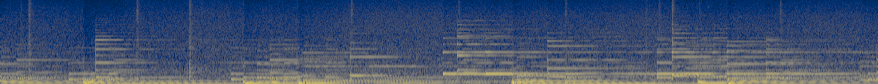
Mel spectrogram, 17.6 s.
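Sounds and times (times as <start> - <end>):
faint steady rustling hiss: 0.0 - 17.5
soft piano chords with deep bass line: 0.0 - 17.5.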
